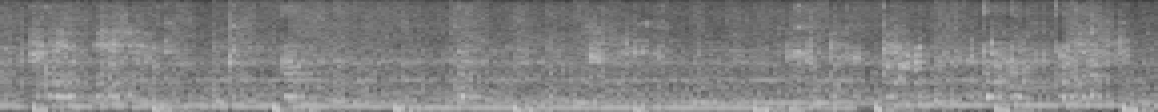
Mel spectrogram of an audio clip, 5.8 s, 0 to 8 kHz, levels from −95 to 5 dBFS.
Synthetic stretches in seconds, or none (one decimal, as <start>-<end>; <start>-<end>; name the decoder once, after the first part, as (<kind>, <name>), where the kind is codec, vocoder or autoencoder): none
